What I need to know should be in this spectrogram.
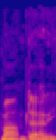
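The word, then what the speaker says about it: Mamdani: But this is the one thing about this mom daddy, that is how you pronounce it, isn't it? Mom Danny. It is Mom Danny.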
